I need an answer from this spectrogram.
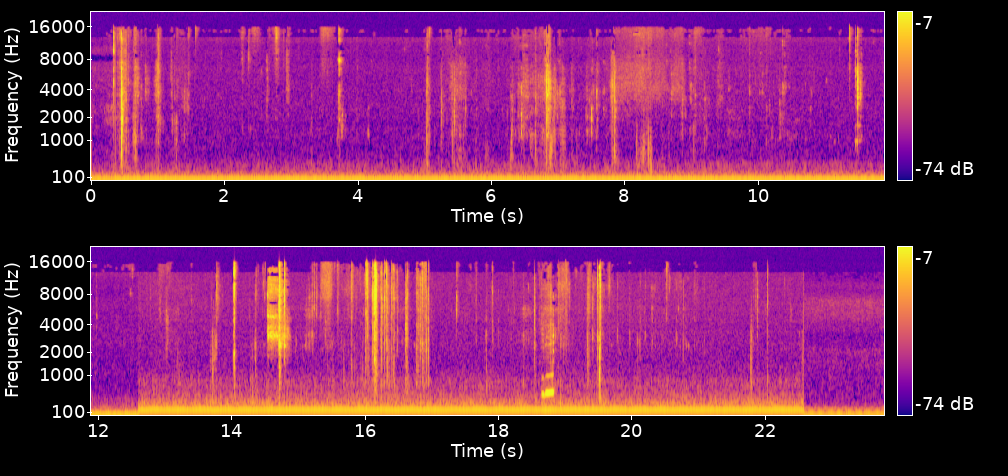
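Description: A person chewing and biting food, with scattered small crunches and clicks, over a steady low hum.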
